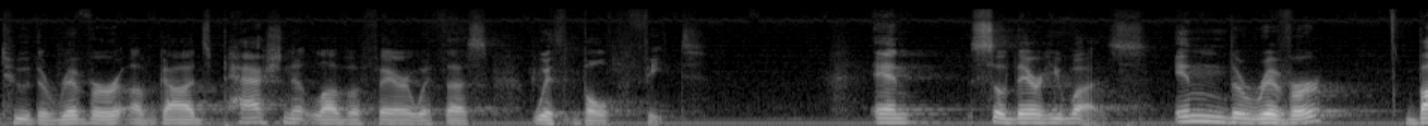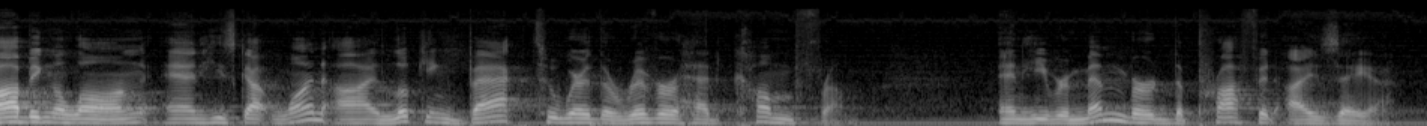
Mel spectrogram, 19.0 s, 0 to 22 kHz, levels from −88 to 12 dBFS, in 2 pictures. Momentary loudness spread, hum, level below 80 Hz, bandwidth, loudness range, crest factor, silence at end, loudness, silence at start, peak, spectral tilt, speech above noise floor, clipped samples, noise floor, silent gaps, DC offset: 14 LU; 60 Hz at -50 dBFS; -52 dBFS; 16 kHz; 7 LU; 22 dB; 0 s; -27 LUFS; 0 s; -6 dBFS; -8 dB/octave; 23 dB; under 0.1%; -49 dBFS; none; under 0.1%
